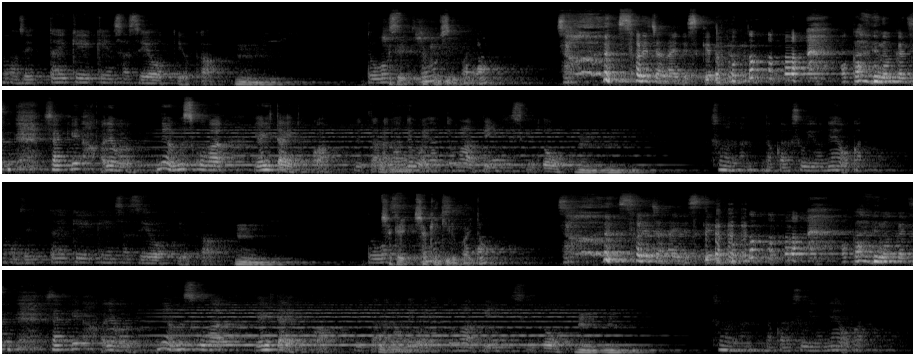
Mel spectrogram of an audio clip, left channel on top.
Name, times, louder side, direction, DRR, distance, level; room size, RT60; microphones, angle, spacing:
voice 1, 0.0-2.2 3.7-4.9 5.6-7.6 7.8-14.8 16.2-17.7, left 3 dB, 40° left, 8 dB, 0.6 m, -34 dB
voice 2, 2.3-2.7 3.8-4.9 7.1-7.8 12.9-13.2 14.8-15.5, right 3 dB, 40° right, 8 dB, 0.7 m, -38 dB
sound 1, 10.4-15.4, right 5 dB, 65° right, 2.2 m, -41 dB
12.0 x 10.0 x 3.6 m, 1.4 s
head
